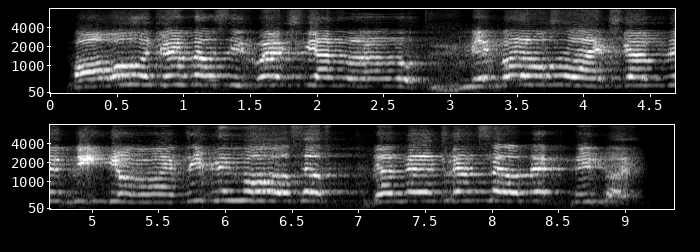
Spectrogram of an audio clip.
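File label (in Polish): starszy mężczyzna z ukraińs; dialogue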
